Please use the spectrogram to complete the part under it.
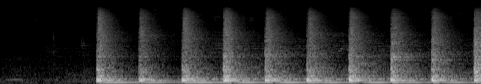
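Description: A band of horns, guitar and drums plays a rhythmic tune.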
